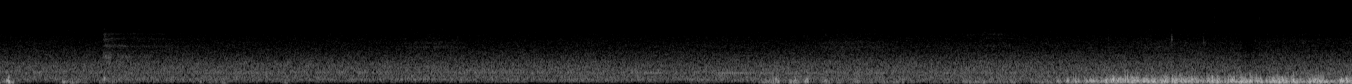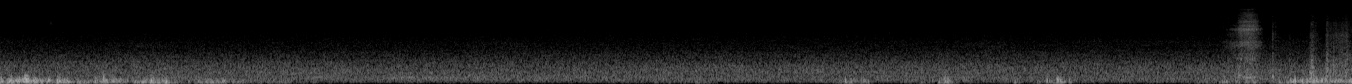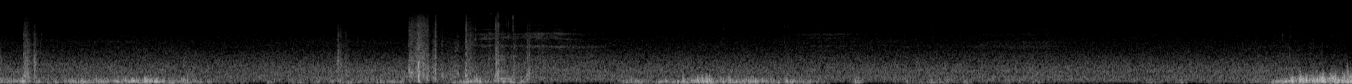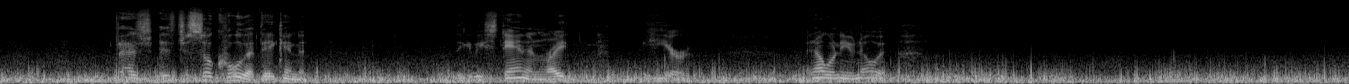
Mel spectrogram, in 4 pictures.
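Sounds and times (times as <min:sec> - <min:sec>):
wind buffeting microphone: 0:00.0 - 0:03.0, 0:07.6 - 0:16.7, 0:21.8 - 0:24.5, 0:25.5 - 0:37.6, 0:38.4 - 0:54.0
steady hiss: 0:00.0 - 0:50.2.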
